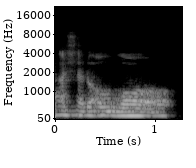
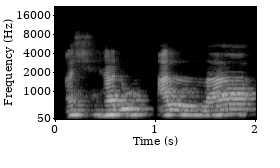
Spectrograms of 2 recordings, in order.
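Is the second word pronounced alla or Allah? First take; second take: Allah; alla. First: The second word is pronounced like 'Allah'. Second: The second word is a short, merged 'alla'. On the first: The speaker calls it wrong. "bukan Allah ya" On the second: The speaker calls it right. "pengucapan syahadat yang benar. Dengar baik-baik"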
